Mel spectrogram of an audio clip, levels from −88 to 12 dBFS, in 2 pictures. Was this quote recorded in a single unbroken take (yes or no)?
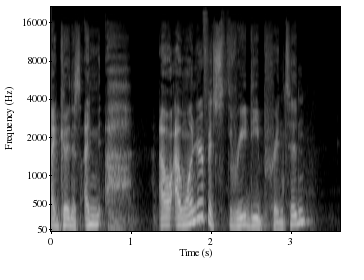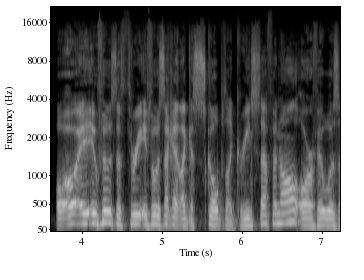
yes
